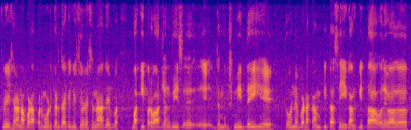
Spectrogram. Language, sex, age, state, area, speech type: Dogri, male, 18-30, Jammu and Kashmir, rural, spontaneous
